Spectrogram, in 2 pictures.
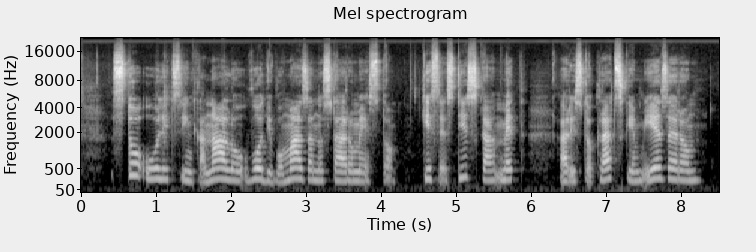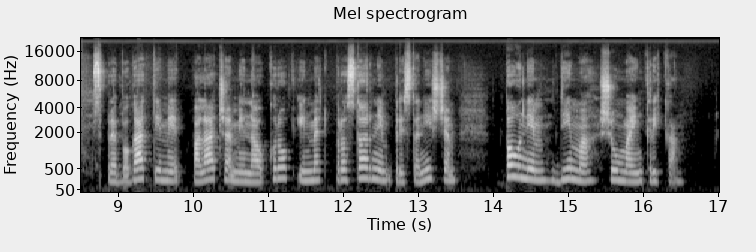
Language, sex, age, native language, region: Slovenian, female, 30-49, Slovenian, Carinthia region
